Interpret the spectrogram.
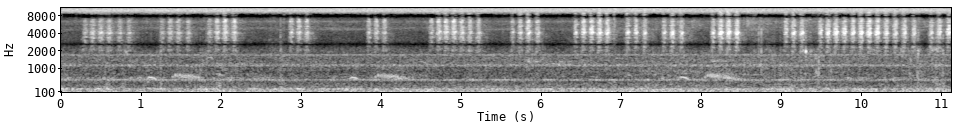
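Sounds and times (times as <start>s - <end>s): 
juvenile Javan Myna calls: 0.1s - 11.1s.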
